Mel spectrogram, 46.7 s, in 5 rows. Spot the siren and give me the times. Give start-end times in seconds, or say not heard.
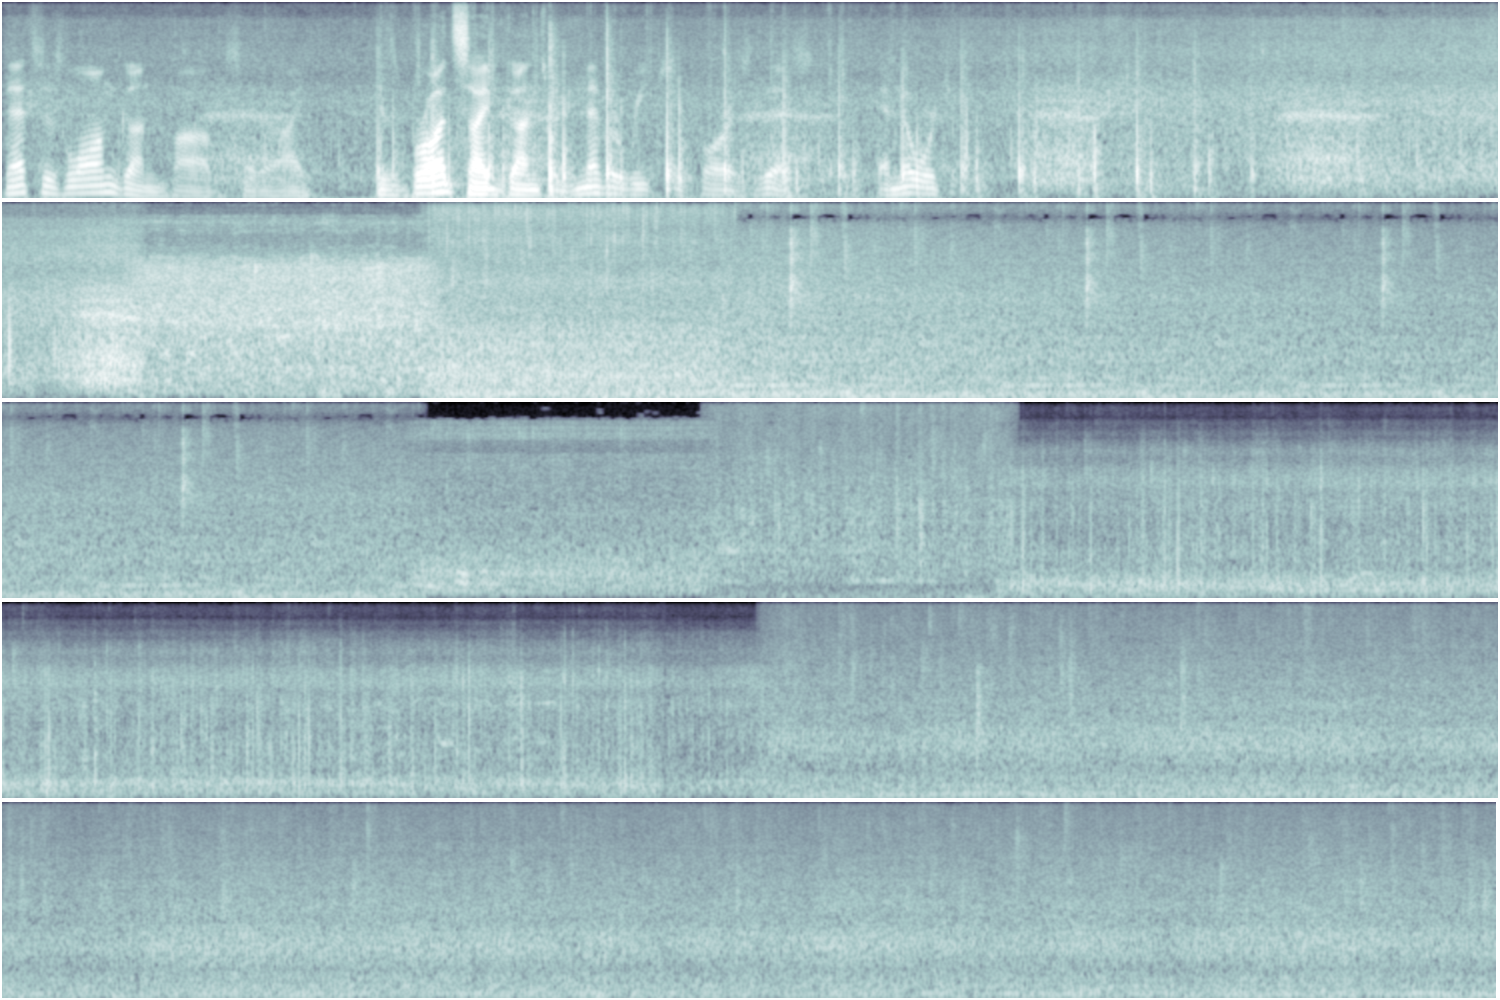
not heard.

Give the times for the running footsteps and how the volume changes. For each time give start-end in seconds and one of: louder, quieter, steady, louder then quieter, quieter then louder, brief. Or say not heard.
2.3-7.9 quieter.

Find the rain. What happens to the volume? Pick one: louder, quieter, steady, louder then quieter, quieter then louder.
louder then quieter.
